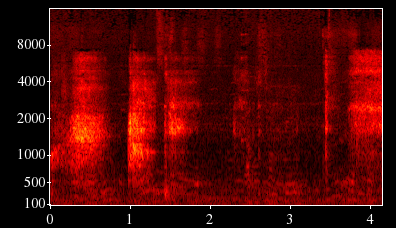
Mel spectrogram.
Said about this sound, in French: Euh, faites-moi le plaisir de surveiller cette vilaine toux. Le tabac finira par vous tuer.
